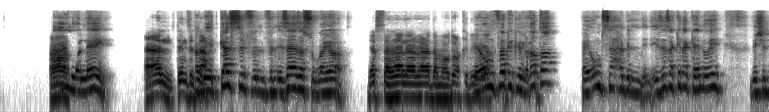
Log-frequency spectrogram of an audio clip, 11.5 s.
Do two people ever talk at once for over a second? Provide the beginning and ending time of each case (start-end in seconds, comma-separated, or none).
7.1-8.3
